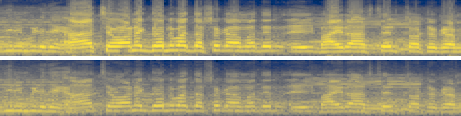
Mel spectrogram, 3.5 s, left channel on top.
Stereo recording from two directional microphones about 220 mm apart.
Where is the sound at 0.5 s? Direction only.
50° left (ahead or behind).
